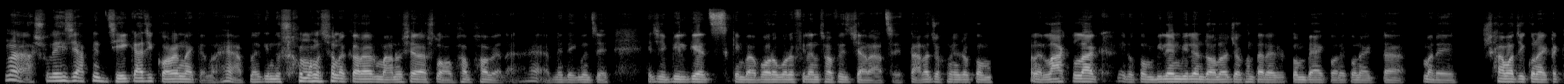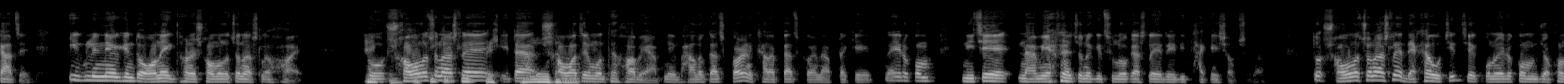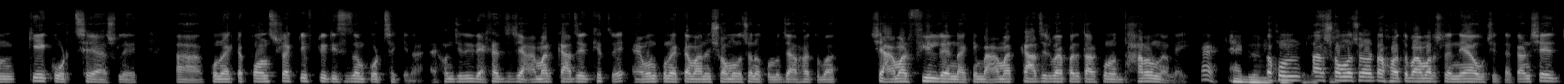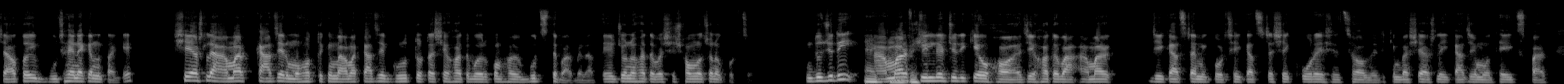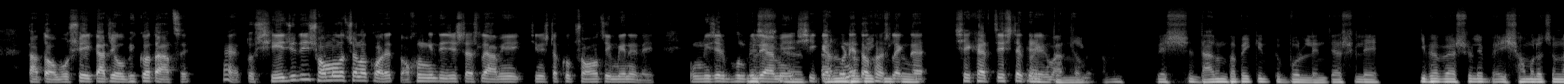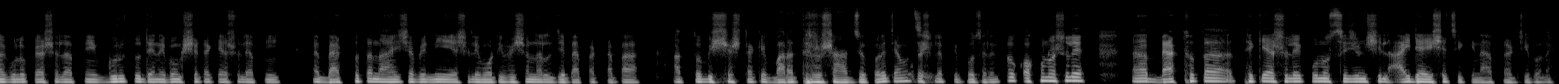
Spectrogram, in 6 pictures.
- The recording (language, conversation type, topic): Bengali, podcast, তোমার সৃজনশীলতা কীভাবে বেড়েছে?
- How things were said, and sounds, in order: laughing while speaking: "সমালোচনা"; in English: "ফিলান্থ্রপিস্ট"; laughing while speaking: "নামিয়ে আনার জন্য"; in English: "কনস্ট্রাকটিভ ক্রিটিসিজম"; "যতই" said as "যাওতই"; in English: "মোটিভেশনাল"; laughing while speaking: "আরো সাহায্য করে"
